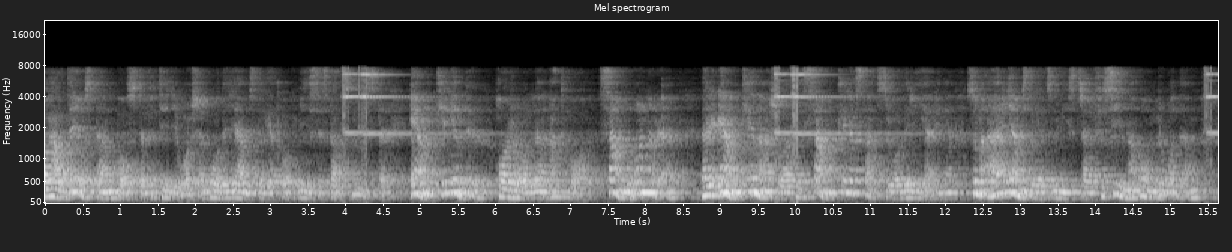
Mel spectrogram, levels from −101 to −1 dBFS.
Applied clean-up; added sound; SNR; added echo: none; Bicycle bell; 14 dB; reverberation time 1.2 s.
